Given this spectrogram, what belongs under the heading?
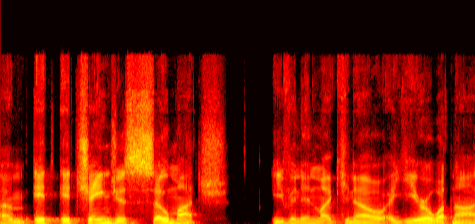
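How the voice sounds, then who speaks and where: A man talks at a moderate pace and a medium pitch, with ordinary pitch variation. The background is quiet. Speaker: workshop participant, software developer. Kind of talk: open discussion at a workshop. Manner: hesitant, many repetitions.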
